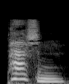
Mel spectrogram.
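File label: "passion", American English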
